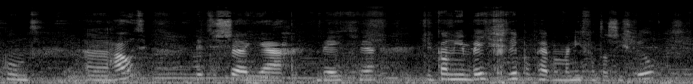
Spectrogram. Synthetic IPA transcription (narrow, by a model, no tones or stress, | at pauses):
kɔmt | əɦawt | dɪtɪsəjaːənbejcə | jəkɑniɹənbejəχrɪpɔpɦɛbənmaːɹnitfɑntɑstisfɪːlˠ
